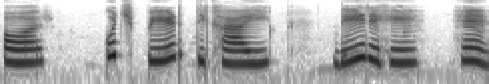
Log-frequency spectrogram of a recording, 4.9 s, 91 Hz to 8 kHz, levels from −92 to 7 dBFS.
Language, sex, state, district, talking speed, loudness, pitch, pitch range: Hindi, female, Himachal Pradesh, Shimla, 85 wpm, -16 LUFS, 295 Hz, 285-320 Hz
